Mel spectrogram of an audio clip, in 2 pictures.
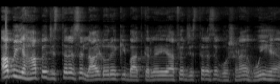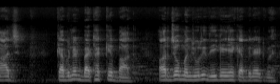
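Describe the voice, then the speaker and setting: A man anchoring a televised political debate, briskly framing questions and handing the floor to his guests. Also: fairly high pitch, dull audio. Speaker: news anchor.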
